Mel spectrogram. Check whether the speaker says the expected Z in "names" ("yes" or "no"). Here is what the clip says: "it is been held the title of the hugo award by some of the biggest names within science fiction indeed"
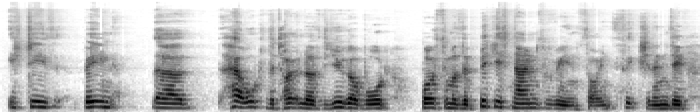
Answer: yes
